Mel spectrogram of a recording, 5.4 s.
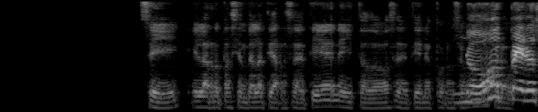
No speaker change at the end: No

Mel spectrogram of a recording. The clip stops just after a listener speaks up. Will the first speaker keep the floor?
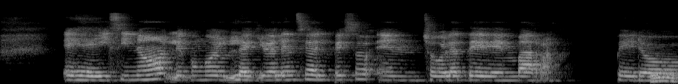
Yes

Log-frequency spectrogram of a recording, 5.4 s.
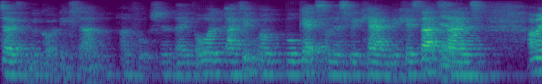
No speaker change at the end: Yes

